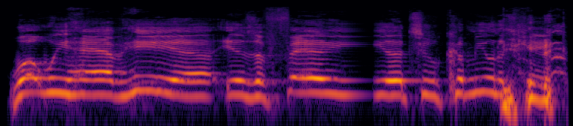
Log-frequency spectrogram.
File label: what we have here is a failure to communicate dixiecrat accent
